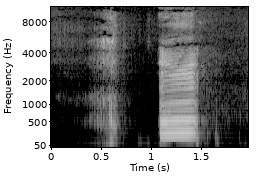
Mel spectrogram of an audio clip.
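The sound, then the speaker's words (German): A quick, quiet sip of toffee nut latte, followed by a short voiced, satisfied hum after a brief pause. “Ich trinke jetzt mal einen Schluck.”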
